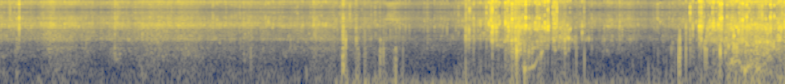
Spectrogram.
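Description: Rough, choppy open water splashing and sloshing right at a camera at the waterline, with a low rumble coming in about halfway. Two louder bursts of splashing follow, one in the second half and one near the end, as waves wash over the camera.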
